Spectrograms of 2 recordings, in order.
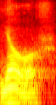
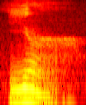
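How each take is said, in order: First: It is said with a Spanish accent. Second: It is said with a native English accent. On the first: The speaker calls it wrong. "Spanish people pronounce it your" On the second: The speaker calls it right.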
